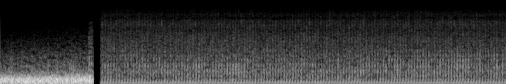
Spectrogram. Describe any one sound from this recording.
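An airship's engine drones steadily.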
